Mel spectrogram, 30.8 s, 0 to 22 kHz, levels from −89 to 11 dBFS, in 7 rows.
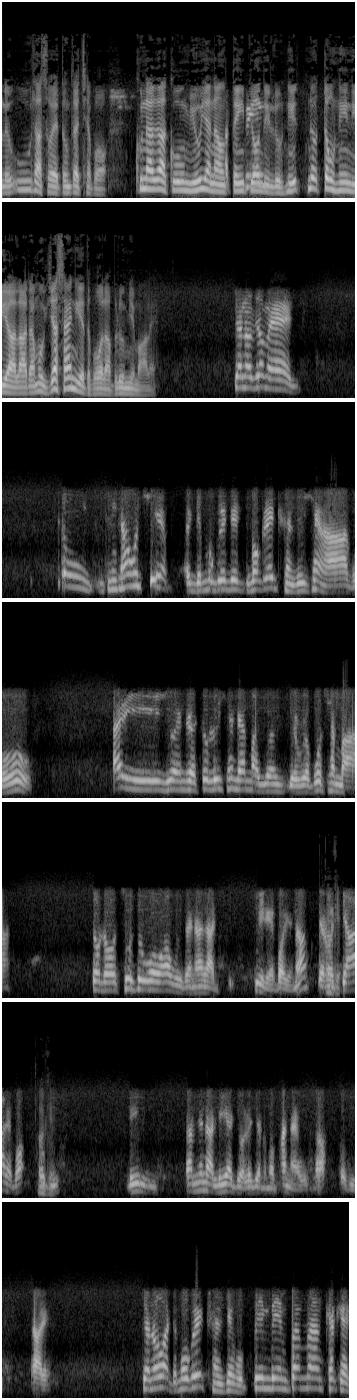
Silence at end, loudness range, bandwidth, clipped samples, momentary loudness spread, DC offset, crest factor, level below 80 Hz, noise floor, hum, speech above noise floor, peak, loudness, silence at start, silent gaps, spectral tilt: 0 s; 7 LU; 11.5 kHz; under 0.1%; 12 LU; under 0.1%; 22 dB; -70 dBFS; -62 dBFS; none; 40 dB; 0 dBFS; -22 LUFS; 0 s; none; -6.5 dB/octave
